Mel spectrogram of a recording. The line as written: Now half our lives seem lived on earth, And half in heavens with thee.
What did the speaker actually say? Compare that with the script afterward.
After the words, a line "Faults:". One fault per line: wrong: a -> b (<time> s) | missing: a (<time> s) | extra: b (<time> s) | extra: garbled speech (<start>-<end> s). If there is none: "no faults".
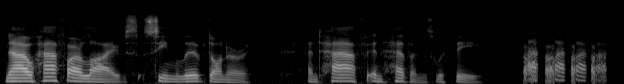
Now half our lives seem lived on earth, And half in heavens with thee.
Faults:
no faults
